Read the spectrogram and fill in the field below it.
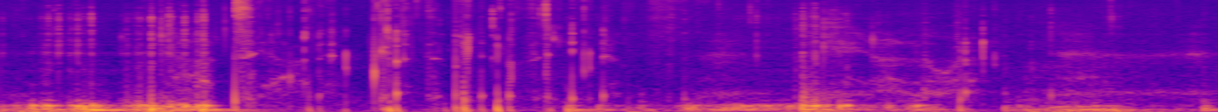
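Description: Fingers tap and scratch on a microphone's foam cover.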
